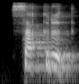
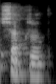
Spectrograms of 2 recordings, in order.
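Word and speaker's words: सकृत्: But if you replace sa with sha, it will become a part, piece or fragment. Sakrit, sa is there. Sakrit means at once. Whereas if you pronounce this incorrectly as sha, it will become cowdung. Sakrut, shakrut.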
